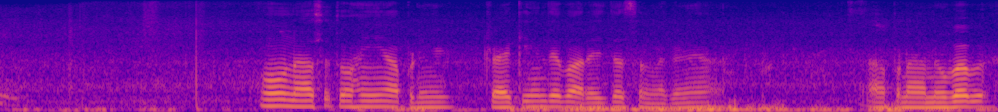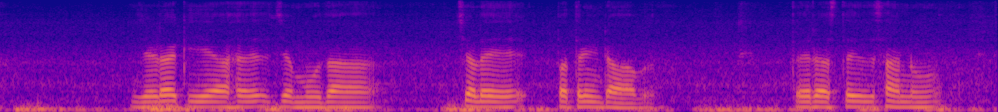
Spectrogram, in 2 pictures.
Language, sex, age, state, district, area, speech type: Dogri, male, 45-60, Jammu and Kashmir, Jammu, rural, spontaneous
